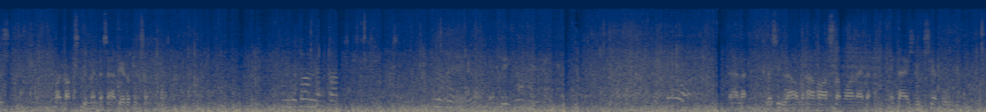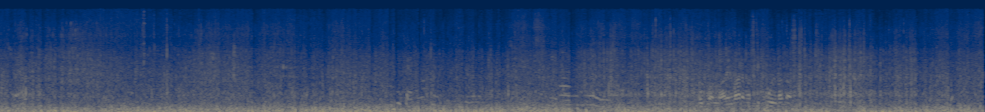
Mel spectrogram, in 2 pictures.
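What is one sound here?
Strong wind buffets the microphone outdoors.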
